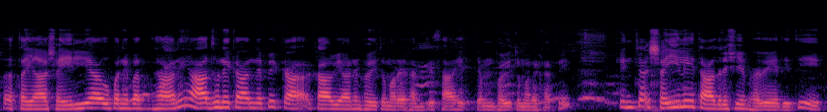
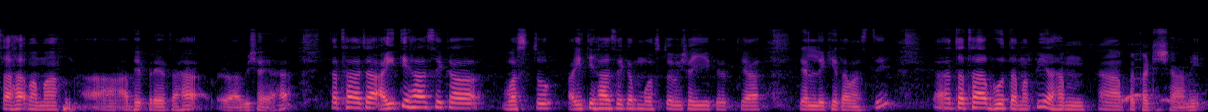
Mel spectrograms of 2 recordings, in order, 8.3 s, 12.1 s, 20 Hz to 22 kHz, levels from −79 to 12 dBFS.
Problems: none marked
